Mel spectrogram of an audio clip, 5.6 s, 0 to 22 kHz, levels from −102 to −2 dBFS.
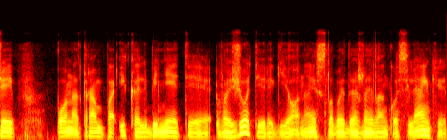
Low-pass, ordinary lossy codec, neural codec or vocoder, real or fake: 7.2 kHz; Opus, 32 kbps; codec, 16 kHz, 16 kbps, FunCodec, trained on Chinese and English, 50 frames a second; fake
